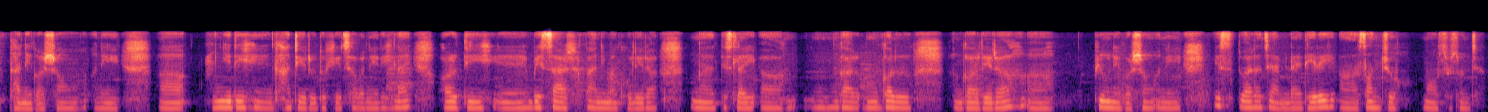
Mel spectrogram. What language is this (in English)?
Nepali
